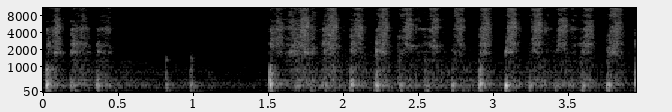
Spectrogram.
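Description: A paintbrush softly dabs and scrapes on a palette.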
